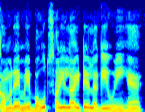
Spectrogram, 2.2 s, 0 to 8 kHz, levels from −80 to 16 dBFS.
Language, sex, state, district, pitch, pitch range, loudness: Hindi, male, Uttar Pradesh, Shamli, 185 Hz, 170-195 Hz, -13 LUFS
